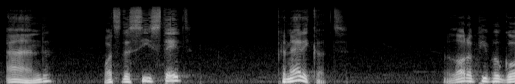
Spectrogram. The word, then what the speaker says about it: Connecticut: what's the sea State Connecticut a lot of people go over there and they say connect ticket connect tiut but the tea in the middle is silent for those people so they say Connecticut so the moment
